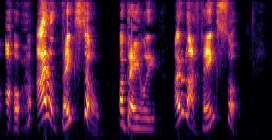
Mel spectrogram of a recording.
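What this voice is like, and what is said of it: Booker T impression. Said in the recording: “That was very good impersonation. ... The Booker T, though. That's pretty good.”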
